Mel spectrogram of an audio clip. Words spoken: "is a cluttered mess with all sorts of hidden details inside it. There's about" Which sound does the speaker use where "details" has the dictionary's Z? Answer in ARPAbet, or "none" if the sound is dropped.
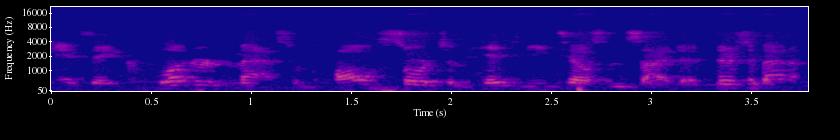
Z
